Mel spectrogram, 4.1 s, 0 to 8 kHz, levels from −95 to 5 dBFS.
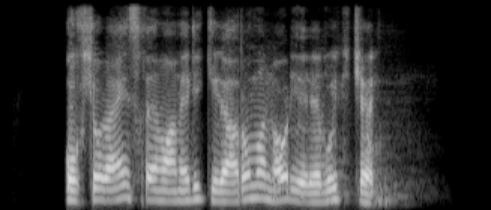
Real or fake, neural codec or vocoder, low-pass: fake; codec, 44.1 kHz, 2.6 kbps, SNAC; 7.2 kHz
